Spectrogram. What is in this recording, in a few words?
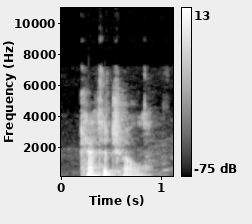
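"catechol", British English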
